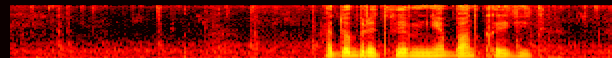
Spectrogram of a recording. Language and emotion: Russian, neutral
